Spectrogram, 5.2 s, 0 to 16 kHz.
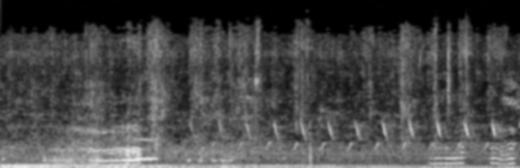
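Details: Hens in a backyard flock, July 17, 2024: a dragging harmonic call in the first second and a half, then low murmuring, and two short paired clucks near the end among faint high chirps and low rumble.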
